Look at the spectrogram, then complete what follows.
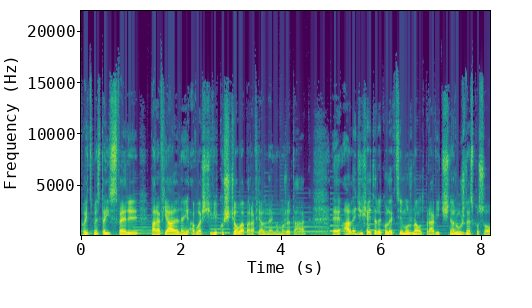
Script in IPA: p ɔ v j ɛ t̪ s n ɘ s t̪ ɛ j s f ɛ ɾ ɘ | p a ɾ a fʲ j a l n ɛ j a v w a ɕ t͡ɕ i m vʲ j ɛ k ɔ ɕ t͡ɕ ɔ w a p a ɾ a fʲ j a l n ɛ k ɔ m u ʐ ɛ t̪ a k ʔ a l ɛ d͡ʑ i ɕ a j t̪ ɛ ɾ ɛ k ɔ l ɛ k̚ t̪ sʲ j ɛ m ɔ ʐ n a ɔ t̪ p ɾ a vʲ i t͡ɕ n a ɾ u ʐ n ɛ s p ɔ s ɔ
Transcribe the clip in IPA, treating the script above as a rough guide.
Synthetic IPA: p ɔ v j ɛ t̪ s m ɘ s t̪ ɛ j s f ɛ ɾ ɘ | p a ɾ a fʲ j a l n ɛ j a v w a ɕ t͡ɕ i vʲ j ɛ k ɔ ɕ t͡ɕ ɔ w a p a ɾ a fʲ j a l n ɛ ɡ ɔ m ɔ ʐ ɛ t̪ a k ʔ a l ɛ d͡ʑ i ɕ a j t̪ ɛ ɾ ɛ k ɔ l ɛ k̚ t̪ sʲ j ɛ m ɔ ʐ n a ɔ t̪ p ɾ a vʲ i t͡ɕ n a ɾ u ʐ n ɛ s p ɔ s ɔ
